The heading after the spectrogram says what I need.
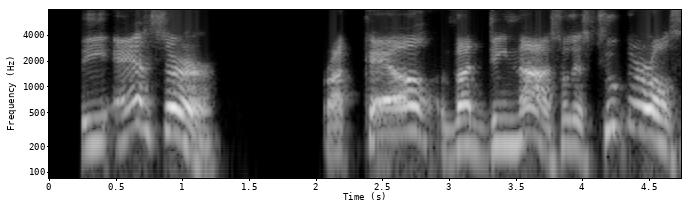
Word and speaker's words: רחל: It's Raquel, not Raka. No, it's Raquel. Rachel.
